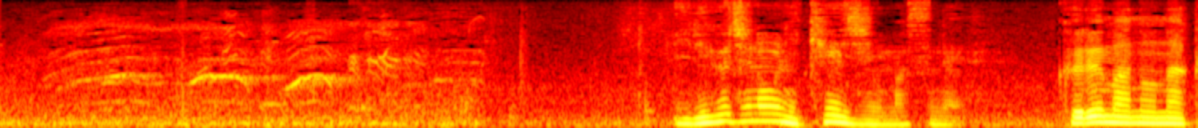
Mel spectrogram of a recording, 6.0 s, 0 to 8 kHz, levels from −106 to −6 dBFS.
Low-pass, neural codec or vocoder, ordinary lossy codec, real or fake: none; none; none; real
